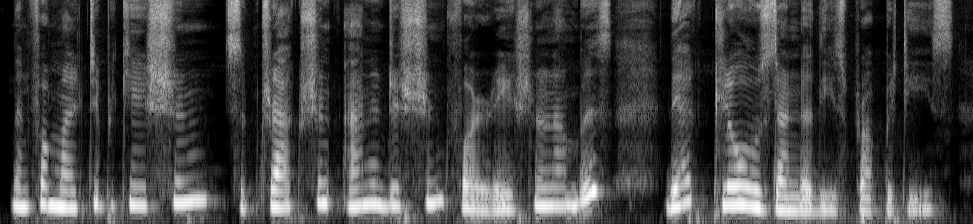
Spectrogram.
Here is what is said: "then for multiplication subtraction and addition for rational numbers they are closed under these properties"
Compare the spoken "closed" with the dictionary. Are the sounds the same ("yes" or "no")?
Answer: yes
